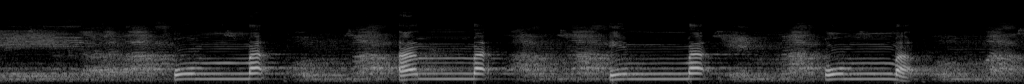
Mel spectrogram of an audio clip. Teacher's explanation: یہ نون مشدد اور میم مشدد ان میں ہمیشہ کیا ہوتا ہے؟ غنہ ہوتا ہے، ہمیشہ غنہ کریں گے، اور غنہ کی مقدار ایک الف کے برابر ہے۔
